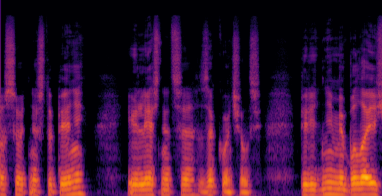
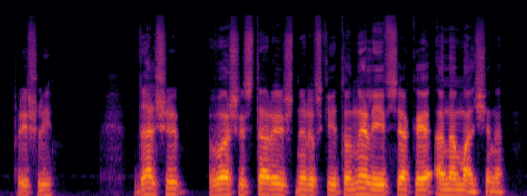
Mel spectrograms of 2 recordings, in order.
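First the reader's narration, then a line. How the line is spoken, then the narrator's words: Gloomy. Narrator (Russian): мрачно произнес он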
